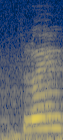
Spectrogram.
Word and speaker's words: phloem: सो PH है ना, तो इट is kind of F in pronunciation.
